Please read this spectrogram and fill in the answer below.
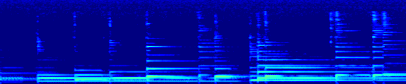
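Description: Quiet background music: a gentle melody on a plucked string instrument, its notes changing every half second or so.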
